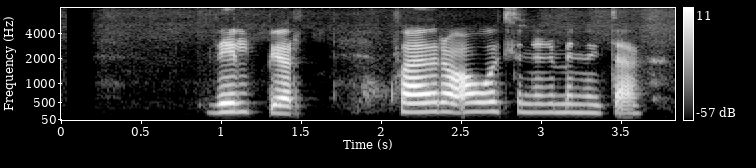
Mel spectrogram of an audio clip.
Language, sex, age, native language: Icelandic, female, 30-39, Icelandic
